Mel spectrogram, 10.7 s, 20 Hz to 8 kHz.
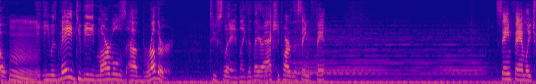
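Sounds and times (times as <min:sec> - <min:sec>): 
speech: 0:00.0 - 0:03.5, 0:04.2 - 0:06.6, 0:09.9 - 0:10.7
low rumble: 0:00.7 - 0:10.4
train horn blowing a chord of layered tones: 0:05.2 - 0:10.5.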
